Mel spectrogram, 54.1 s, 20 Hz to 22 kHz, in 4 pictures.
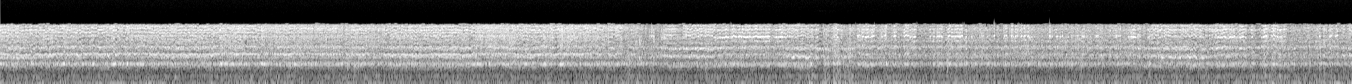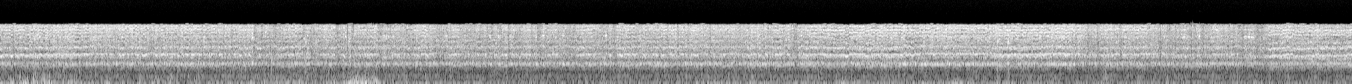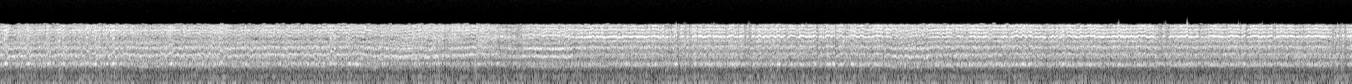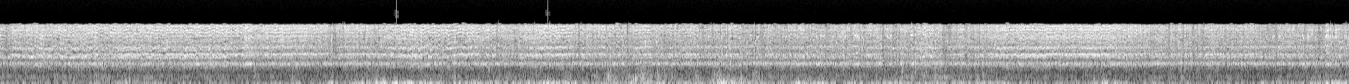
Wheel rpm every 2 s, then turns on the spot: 210, 230, 230, 230, 230, 230, 220, 230, 230, 230, 230, 220, 230, 200, 190, 200, 220, 230, 230, 230, 220, 220, 230, 230, 230, 230, 230.
none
